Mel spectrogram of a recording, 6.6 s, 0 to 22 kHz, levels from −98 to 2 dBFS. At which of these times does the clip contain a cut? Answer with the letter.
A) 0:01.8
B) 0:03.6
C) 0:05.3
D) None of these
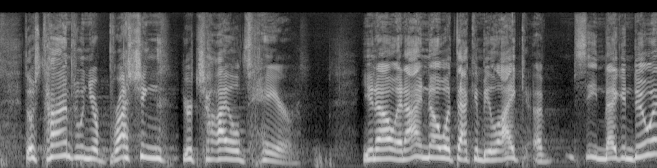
A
